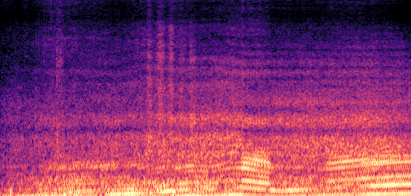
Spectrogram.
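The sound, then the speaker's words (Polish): A car engine rumbles loudly and steadily, its exhaust growling deep, with rising harmonic sweeps as the revs climb and shift. No voices are present. “I to był dźwięk samochodu”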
